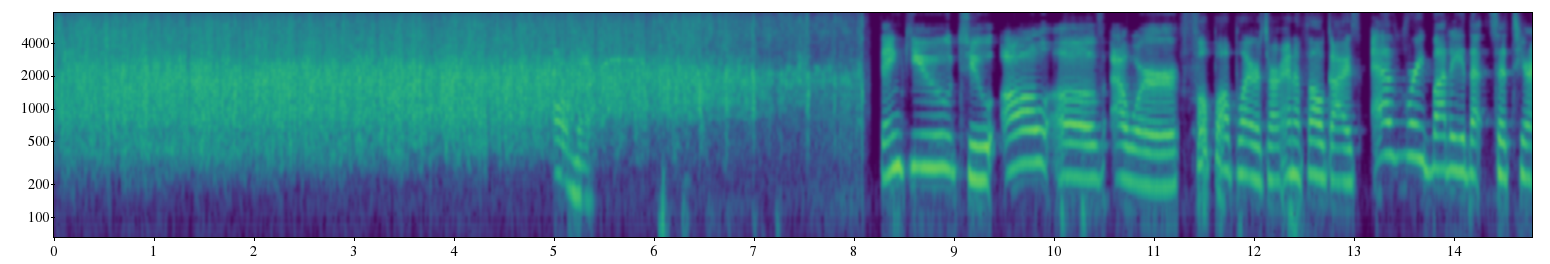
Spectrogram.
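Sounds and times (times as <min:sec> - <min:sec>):
crowd applauding: 0:00.0 - 0:08.2
speech: 0:05.0 - 0:05.5, 0:08.3 - 0:14.7.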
